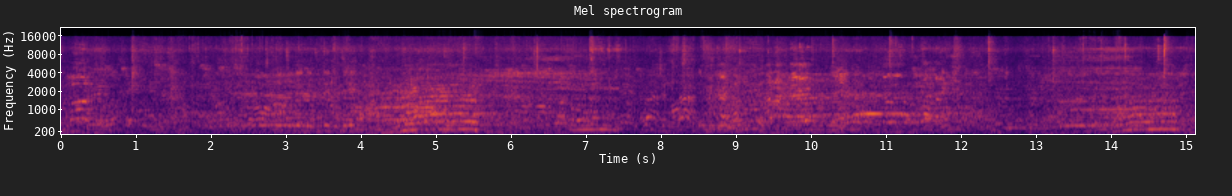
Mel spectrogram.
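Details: Cattle at the Pon Ambarawa cattle market during Ramadan 2024: several drawn-out, curving moos rise and fall over a constant din of crowd chatter and talking traders.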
